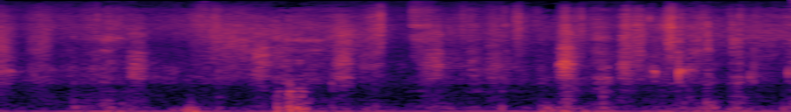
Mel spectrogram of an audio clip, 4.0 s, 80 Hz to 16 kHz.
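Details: Alf, an eight-month-old intact male Toy Poodle born 14 April 2023, mounting for the first time. His breathy, rapid panting comes in short broadband puffs, with a few louder huffs near the middle and low background rumble.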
